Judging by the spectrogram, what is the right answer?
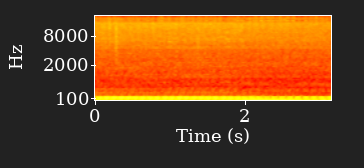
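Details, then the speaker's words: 2011 Ford F-150 idling after replacing fuse 27 (fuel pump power), having previously cranked without starting: a low, even rumble with no misses or knocks. The dash still shows a 'turn power off to save battery' message. "Seems like it gave us the same message, but it cranked up. It was not cranking up before."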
